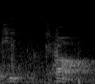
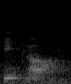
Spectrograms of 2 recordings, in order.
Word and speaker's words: keep calm: So we say keep calm. Keep. You can't hear really. We don't say keep calm. We can do, but it's special careful pronunciation. Normally, keep calm.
